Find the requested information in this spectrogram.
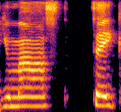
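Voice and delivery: you must take, drawn out word by word; slow model phrase. Shown as a demonstration. Teacher modelling a phrase slowly for students. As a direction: spell it out slowly for the class. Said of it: "teacher modelling the phrase".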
